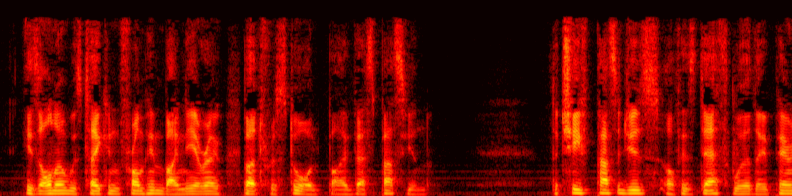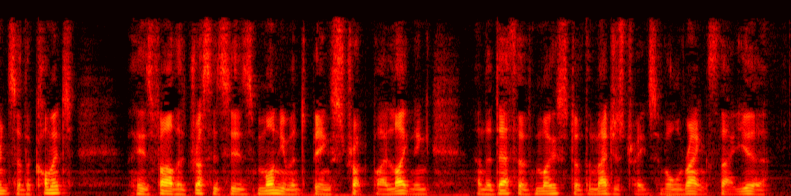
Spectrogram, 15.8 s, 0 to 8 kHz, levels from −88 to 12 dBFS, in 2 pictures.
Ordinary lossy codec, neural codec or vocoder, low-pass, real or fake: MP3, 48 kbps; none; 7.2 kHz; real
